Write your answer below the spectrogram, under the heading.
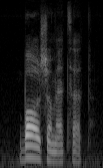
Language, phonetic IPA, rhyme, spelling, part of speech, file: Hungarian, [ˈbɒlʒɒmɛt͡sɛt], -ɛt, balzsamecet, noun, Hu-balzsamecet.ogg
- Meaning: balsamic vinegar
